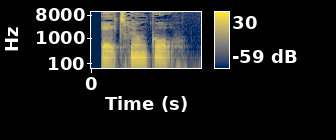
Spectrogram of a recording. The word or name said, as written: atriumgård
